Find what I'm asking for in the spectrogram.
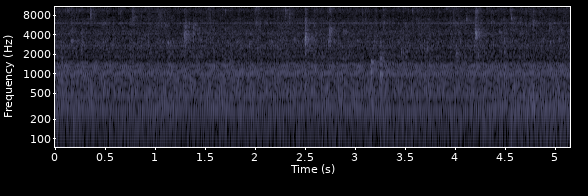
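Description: A steady, even rush of flowing water with a faint mechanical hum underneath, continuous throughout with a few small drips and splashes.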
